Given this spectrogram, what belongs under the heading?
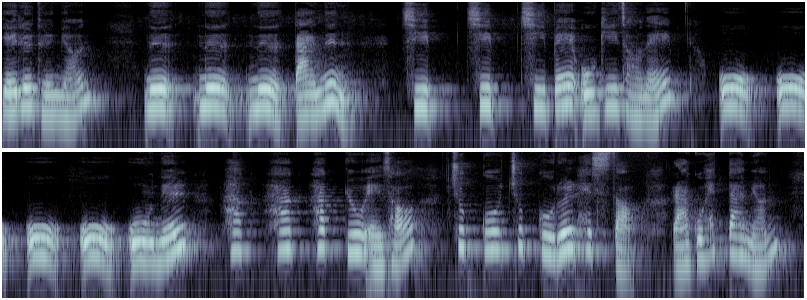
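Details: Adult speaker imitating stuttered speech; stuttering (repetitions).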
